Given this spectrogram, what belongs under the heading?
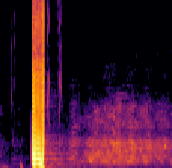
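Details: Vocal tic in an adult man with Tourette syndrome.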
